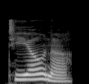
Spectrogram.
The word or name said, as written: tiona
